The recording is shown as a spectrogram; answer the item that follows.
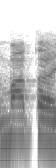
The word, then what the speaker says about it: mata: meet again later on like mother is a MATA in Hindi word same pronunciation Mata I see you again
